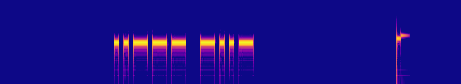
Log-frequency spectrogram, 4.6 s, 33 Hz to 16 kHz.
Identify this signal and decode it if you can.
Morse code, heard as a keyed tone, about 25 wpm, 700 Hz. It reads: 2X
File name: Two Letter-Number Combinations - 25wpm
